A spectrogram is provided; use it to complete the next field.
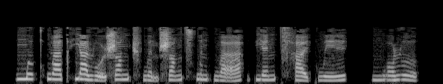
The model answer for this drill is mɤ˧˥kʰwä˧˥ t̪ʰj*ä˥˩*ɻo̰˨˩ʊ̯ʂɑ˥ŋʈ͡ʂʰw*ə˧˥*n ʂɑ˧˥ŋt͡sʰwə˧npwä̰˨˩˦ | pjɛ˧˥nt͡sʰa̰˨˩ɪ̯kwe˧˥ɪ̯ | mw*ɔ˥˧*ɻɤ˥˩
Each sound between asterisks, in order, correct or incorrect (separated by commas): correct, incorrect, incorrect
